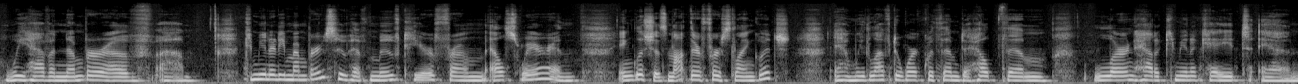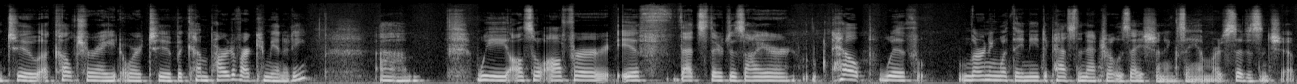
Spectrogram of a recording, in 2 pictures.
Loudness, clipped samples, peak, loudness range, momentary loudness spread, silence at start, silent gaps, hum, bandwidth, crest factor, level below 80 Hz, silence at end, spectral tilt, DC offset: -16 LUFS; under 0.1%; 0 dBFS; 2 LU; 6 LU; 0 s; none; none; 18 kHz; 16 dB; -42 dBFS; 0 s; -4.5 dB/octave; under 0.1%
